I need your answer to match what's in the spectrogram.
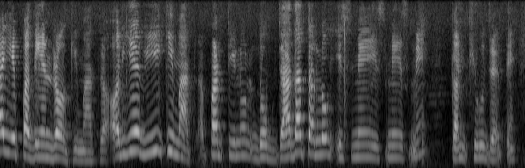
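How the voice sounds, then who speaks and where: A woman teaches small children, reading each word aloud in a long, drawn-out drill. Her voice sits a bit high. She moves very slowly, pausing between words, with brief explanations in between. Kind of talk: slow spelling drill for children.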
